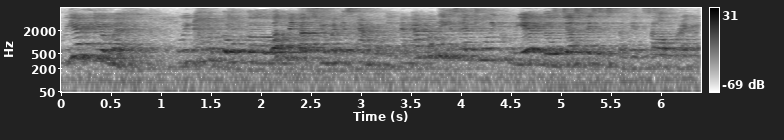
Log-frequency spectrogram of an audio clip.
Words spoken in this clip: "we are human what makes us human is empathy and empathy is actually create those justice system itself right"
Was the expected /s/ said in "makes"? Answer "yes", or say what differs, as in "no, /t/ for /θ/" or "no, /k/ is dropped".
no, /s/ is dropped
